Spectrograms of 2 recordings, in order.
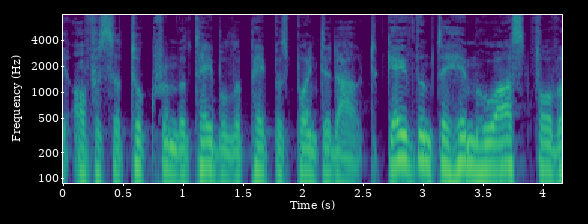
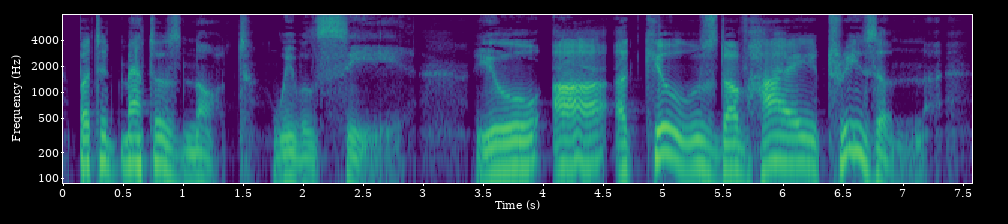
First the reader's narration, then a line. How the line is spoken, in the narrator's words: said slowly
